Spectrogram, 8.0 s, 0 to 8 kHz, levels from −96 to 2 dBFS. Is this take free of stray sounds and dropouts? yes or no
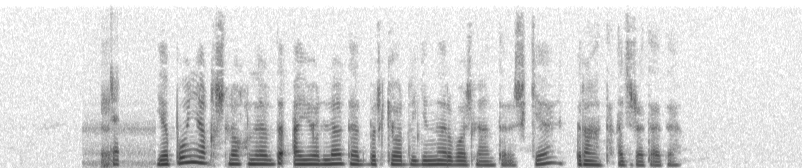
no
